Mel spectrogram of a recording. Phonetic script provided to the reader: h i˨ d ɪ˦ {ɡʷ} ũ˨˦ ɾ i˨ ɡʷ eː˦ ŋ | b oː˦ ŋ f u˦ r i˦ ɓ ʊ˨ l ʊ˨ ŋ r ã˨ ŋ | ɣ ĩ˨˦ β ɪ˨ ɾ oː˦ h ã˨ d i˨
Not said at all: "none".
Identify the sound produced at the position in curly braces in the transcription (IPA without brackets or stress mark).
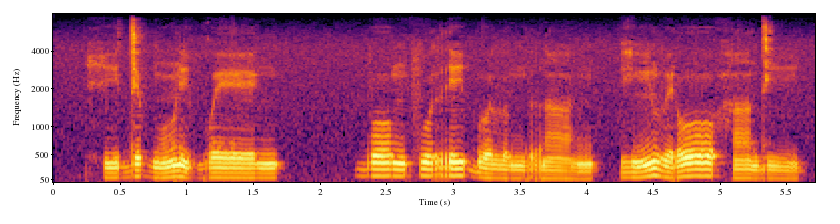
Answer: ɡʷ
